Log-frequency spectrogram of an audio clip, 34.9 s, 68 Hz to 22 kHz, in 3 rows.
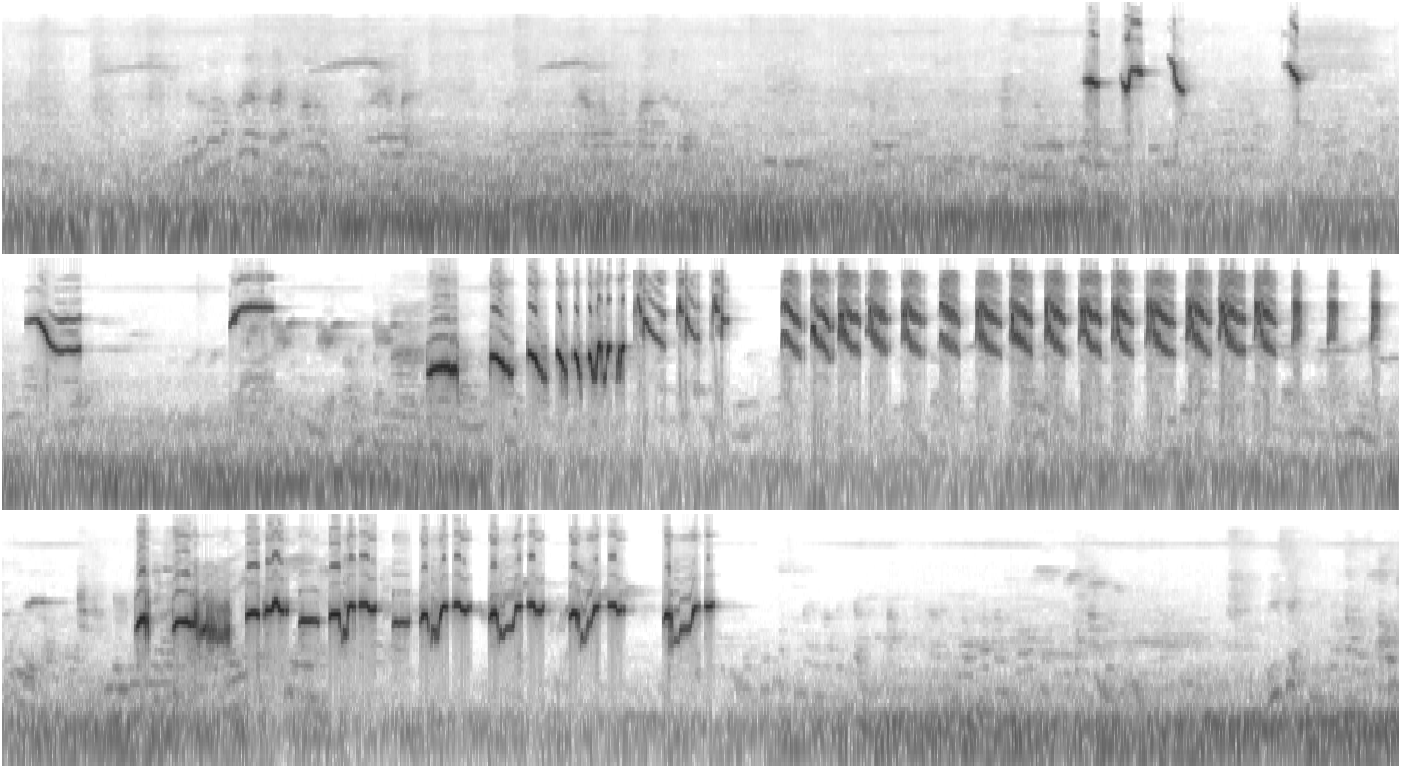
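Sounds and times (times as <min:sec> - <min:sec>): bird whistling song: 0:09.0 - 0:10.0, 0:10.7 - 0:10.9, 0:11.8 - 0:12.8, 0:13.5 - 0:29.3.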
